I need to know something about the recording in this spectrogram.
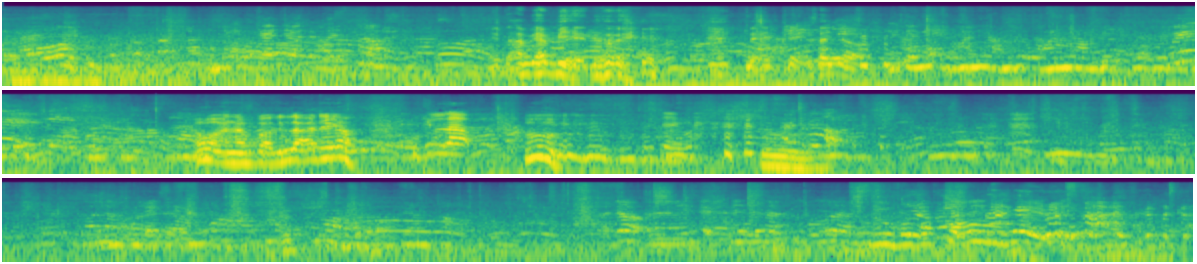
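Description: Several women chat close by.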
